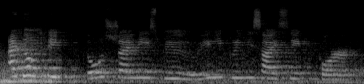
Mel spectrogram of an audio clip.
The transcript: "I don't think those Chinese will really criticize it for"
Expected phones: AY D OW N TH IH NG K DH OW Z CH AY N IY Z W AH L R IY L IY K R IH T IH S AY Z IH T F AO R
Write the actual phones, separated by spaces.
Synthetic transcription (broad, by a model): AY D OW N T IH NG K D OW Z CH AY N IY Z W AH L R IY L IY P R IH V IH S AY S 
